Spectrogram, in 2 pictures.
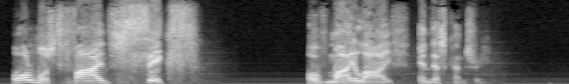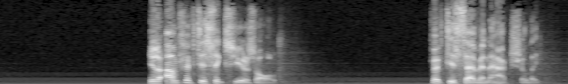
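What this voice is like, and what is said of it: Speaks with a noticeable accent. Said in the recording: “I speak with an accent. I can't get rid of that. ... I love my accent”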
